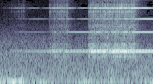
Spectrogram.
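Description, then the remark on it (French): A bell rings in two bursts, a brief ring followed by a longer, steady one, clear and moderately loud over a low background rumble, with no one speaking. “Une deuxième sonnerie retentit.”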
